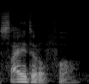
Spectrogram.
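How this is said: It is said in an American accent. "미국식으로 발음해 볼게요"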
